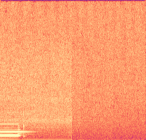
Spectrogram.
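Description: Final held chord of a rock song on guitar, with a low note underneath. The guitar cuts off about a third of a second in and the low note about a second in, leaving faint hiss.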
